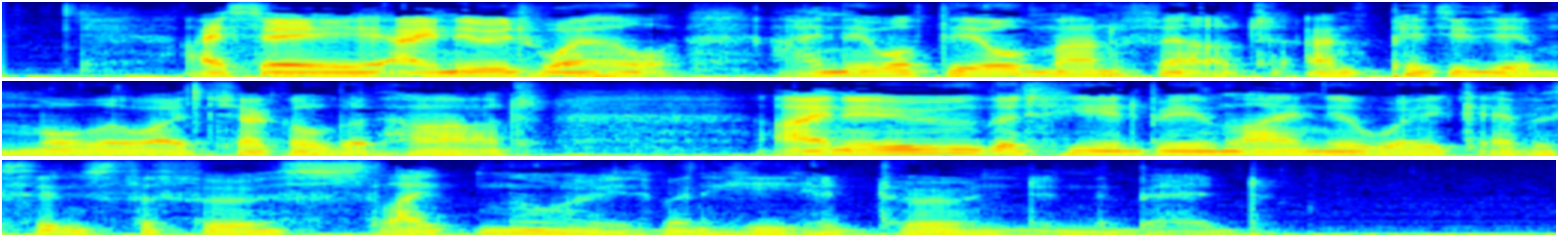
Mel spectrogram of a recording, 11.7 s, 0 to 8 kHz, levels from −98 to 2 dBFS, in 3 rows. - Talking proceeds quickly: Yes, fast, 215 wpm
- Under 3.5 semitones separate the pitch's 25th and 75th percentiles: No, average, 3.8 semitones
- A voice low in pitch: Yes, very low, 95 Hz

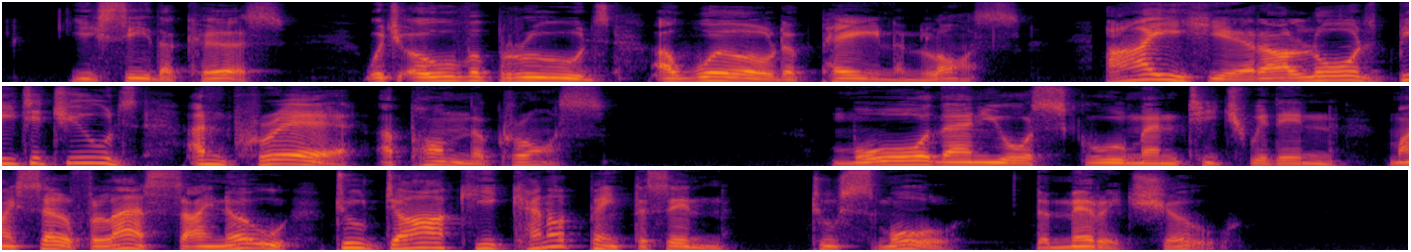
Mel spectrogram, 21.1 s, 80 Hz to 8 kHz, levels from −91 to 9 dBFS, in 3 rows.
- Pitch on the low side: Yes, low, 120 Hz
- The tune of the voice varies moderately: No, wide, 5.8 semitones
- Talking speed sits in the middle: No, slow, 125 wpm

